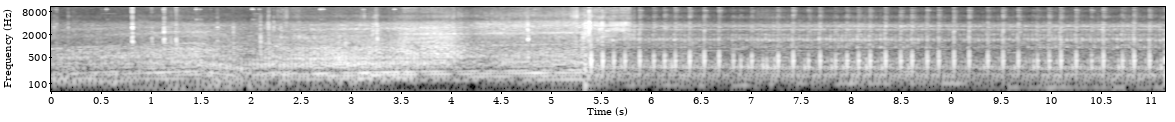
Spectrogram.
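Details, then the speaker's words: Suzuki RC100 two-stroke, oversquare 52.5 mm bore by 46 mm stroke, tuned stock and economical for daily use, still cold, recorded on a tripod: revs with a raspy buzz, then drops to a crisp, even popping idle; it runs normally. "ini mesinnya itu saya setel standar irit enggak boros-boros amat karena bo dipakai buat harian ya"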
